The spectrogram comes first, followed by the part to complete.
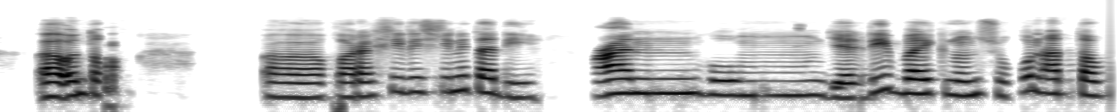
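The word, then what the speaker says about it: عنهم: Di anhumnya hati-hati ya. Jangan anhum. Anhum lebih mengalir bunyi huruf nunnya.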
